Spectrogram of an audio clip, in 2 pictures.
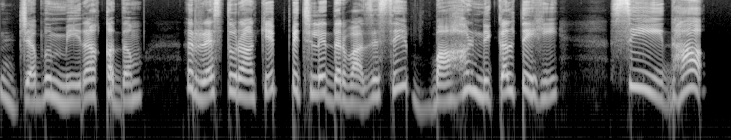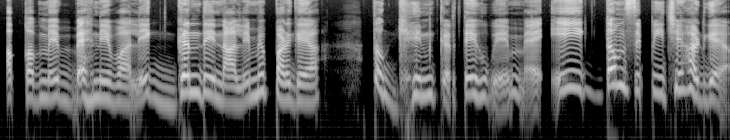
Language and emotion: Urdu, disgusted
